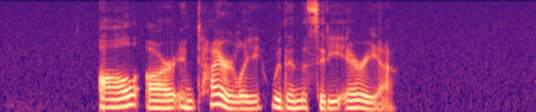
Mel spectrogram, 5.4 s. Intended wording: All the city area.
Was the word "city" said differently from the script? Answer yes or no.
no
